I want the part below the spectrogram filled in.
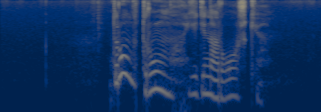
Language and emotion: Russian, sad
